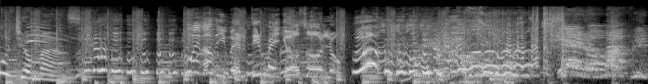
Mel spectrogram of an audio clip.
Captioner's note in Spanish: Risas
